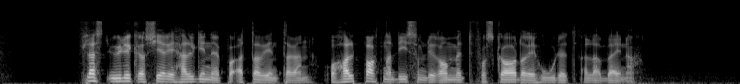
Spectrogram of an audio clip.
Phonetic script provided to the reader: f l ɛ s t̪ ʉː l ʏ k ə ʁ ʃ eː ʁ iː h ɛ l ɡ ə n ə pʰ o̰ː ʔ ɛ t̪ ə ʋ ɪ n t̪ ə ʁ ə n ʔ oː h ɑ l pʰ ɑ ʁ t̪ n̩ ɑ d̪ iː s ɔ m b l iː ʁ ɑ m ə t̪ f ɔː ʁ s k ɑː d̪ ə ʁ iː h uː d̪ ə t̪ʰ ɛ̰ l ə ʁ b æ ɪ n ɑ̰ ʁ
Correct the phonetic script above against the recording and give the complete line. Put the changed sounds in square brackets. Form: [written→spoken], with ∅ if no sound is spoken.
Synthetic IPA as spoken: f l ɛ s t̪ ʉː l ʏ k ə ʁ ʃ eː ʁ iː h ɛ l ɡ ə n ə pʰ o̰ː ʔ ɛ t̪ ə ʋ ɪ n t̪ ə ʁ ə n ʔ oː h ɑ l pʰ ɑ ʁ t̪ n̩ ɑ d̪ iː s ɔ m b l iː ʁ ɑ m ə t̪ f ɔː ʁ s k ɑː d̪ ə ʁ iː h uː d̪ ə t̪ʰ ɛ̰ l ə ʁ b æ ɪ n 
